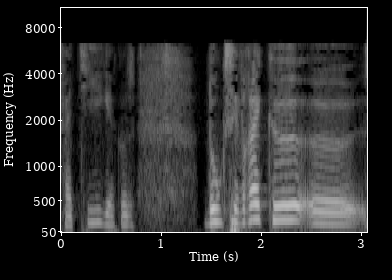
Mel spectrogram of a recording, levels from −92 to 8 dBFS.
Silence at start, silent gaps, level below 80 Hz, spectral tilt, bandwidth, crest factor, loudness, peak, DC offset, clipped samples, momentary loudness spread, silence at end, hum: 0 s; none; -48 dBFS; -5 dB/octave; 6.6 kHz; 16 dB; -26 LUFS; -12 dBFS; under 0.1%; under 0.1%; 17 LU; 0 s; none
